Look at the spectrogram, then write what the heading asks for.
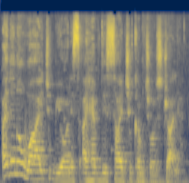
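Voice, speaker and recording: A young man from Brazil with a Brazilian Portuguese accent, speaking English as a second language in an expressive personal vlog, sometimes searching for words. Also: fairly high pitch, fast talker, roomy sound. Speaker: vlogger.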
